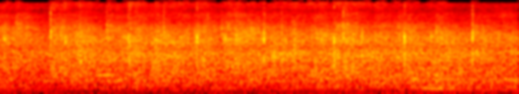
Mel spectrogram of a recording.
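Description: An audience in a hall at a public nutrition programme event applauds, a dense continuous wash of many hands clapping at a steady level throughout.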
